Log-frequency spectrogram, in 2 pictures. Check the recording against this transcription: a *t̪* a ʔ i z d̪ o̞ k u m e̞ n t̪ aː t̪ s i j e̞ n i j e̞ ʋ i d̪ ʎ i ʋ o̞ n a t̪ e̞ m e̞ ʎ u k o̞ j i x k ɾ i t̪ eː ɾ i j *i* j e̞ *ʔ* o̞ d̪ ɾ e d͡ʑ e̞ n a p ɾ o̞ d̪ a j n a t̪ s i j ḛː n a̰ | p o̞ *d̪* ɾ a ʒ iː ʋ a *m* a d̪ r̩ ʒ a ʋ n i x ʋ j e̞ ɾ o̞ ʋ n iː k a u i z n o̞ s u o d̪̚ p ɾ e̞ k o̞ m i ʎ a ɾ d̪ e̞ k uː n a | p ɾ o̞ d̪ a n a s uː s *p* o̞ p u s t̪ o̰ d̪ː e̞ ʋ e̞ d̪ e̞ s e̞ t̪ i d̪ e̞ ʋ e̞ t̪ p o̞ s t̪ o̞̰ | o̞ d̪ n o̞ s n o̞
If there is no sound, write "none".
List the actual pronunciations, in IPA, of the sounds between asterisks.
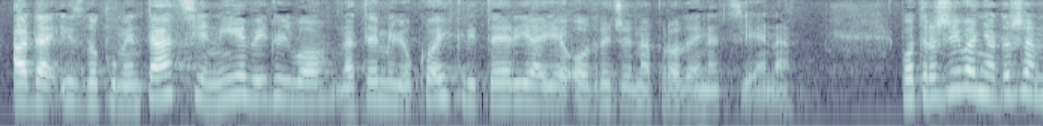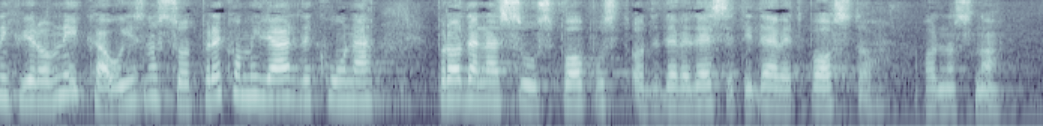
d̪, a, ʔ, t̪, ɲ, p

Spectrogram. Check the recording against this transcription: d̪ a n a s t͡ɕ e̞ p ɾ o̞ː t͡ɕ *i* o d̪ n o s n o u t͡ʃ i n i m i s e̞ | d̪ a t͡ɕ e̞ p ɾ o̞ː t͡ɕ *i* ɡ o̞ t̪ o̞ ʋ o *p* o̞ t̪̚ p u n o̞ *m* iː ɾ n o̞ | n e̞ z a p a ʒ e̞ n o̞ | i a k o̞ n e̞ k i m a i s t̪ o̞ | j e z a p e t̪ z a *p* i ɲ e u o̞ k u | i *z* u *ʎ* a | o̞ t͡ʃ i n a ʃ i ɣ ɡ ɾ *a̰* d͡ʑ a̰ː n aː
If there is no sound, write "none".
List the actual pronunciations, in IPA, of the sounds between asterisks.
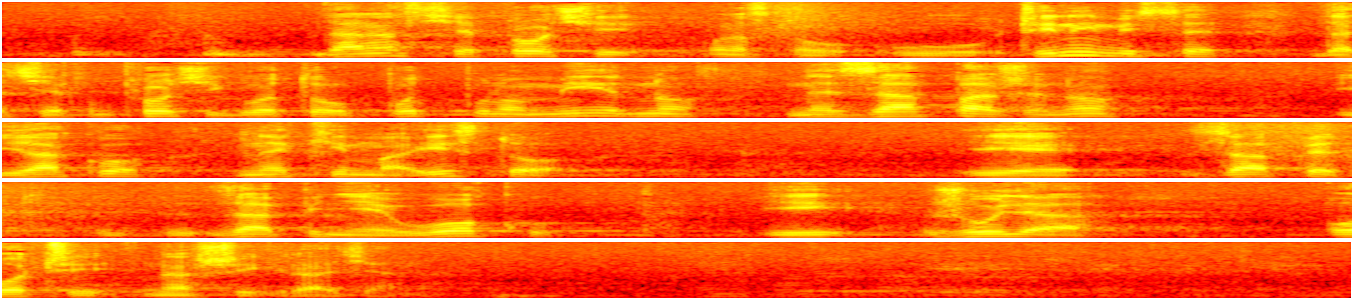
i, i, p, m, p, ʒ, ʎ, a̰

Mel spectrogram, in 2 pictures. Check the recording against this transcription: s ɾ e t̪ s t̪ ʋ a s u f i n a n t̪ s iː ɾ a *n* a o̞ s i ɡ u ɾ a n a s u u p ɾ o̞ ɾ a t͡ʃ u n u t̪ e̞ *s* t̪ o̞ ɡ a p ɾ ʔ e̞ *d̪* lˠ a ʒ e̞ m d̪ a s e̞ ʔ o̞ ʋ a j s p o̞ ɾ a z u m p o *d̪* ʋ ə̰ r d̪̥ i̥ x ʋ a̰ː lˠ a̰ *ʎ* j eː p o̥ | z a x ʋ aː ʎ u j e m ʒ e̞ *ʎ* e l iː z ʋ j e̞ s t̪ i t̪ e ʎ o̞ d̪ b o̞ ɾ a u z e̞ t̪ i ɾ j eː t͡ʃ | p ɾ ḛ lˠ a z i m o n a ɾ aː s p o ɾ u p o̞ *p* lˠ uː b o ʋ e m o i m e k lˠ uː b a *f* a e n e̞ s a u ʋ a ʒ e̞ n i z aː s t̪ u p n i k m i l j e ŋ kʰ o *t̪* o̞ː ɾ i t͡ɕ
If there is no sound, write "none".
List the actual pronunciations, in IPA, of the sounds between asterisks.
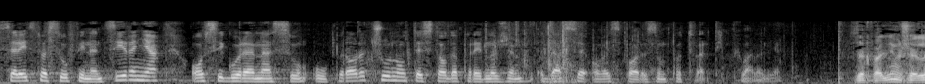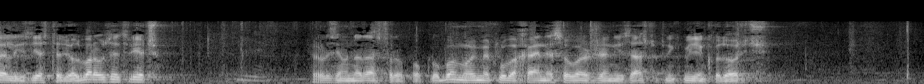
ɲ, s, d̪, t̪, l, l, k, x, d̪

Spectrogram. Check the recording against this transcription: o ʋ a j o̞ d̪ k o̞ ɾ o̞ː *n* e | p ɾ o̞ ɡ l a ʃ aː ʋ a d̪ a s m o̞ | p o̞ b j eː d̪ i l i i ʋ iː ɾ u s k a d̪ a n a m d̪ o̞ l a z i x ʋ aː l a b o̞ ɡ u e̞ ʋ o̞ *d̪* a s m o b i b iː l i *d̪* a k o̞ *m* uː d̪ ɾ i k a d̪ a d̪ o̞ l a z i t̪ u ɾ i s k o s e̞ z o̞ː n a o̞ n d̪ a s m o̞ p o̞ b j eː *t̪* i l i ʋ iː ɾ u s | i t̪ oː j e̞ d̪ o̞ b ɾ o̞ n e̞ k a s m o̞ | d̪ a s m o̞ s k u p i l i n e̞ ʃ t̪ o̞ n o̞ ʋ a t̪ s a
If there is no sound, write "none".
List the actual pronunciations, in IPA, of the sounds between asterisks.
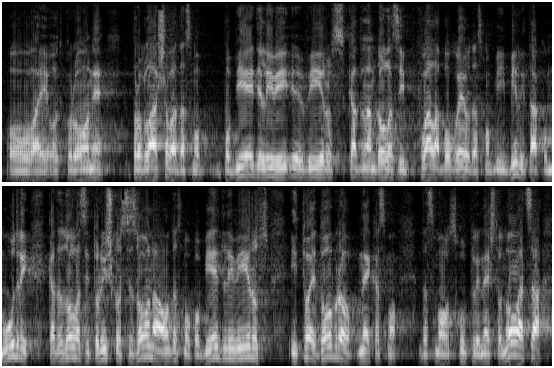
n, d̪, t̪, m, d̪

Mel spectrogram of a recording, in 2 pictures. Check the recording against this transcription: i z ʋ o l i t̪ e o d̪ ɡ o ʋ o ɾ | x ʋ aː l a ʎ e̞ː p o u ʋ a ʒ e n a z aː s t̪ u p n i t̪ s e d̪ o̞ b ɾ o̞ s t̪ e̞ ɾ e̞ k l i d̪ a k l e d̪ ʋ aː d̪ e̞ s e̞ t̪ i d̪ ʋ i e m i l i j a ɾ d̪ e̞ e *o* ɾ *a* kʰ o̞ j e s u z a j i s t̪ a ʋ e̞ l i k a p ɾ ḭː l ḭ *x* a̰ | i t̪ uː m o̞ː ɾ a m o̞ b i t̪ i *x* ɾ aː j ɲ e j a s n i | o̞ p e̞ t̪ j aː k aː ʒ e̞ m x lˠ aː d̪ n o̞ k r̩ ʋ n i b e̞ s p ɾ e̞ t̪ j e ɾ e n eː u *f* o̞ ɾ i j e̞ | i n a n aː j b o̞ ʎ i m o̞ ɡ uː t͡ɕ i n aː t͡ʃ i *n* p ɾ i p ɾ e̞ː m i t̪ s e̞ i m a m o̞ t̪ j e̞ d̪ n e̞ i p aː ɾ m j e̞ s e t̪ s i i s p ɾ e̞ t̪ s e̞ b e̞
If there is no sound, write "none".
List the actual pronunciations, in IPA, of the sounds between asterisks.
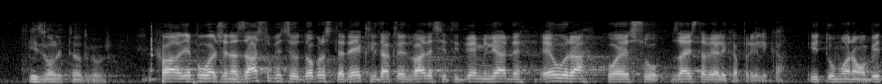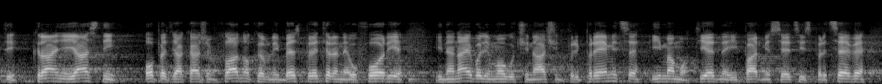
u, a, k, k, f, n

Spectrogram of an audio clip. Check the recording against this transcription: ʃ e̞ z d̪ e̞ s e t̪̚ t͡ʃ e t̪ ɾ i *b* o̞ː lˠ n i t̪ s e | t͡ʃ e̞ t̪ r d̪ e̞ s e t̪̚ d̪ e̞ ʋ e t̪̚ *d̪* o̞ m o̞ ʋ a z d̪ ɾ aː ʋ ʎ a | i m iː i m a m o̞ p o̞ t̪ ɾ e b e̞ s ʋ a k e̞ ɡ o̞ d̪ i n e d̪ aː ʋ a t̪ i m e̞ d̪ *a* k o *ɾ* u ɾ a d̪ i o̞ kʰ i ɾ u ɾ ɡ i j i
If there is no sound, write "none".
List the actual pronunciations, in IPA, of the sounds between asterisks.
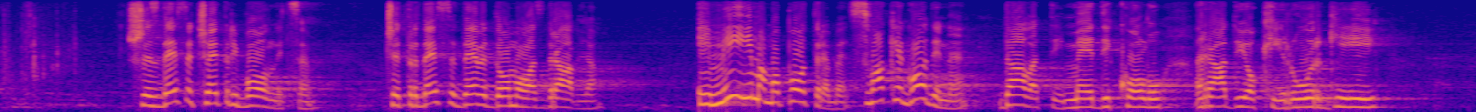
b, d̪, i, l

